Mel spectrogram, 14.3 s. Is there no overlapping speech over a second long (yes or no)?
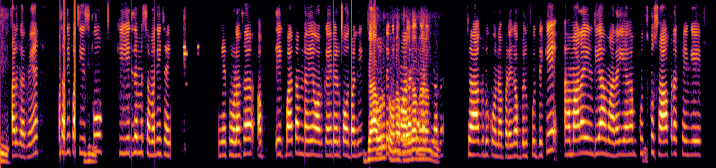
no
